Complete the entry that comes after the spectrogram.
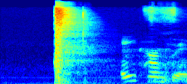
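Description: A single sharp crack from a Pinty P-Force airsoft gun fired at a target, loud and close, followed by a brief trailing rattle.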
